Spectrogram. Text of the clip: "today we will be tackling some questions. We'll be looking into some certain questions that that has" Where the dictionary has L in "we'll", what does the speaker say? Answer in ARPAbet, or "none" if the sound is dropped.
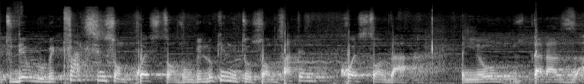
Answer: W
